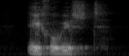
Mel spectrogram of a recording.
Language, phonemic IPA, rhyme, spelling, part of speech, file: Dutch, /ˌeːɣoːˈɪst/, -ɪst, egoïst, noun, Nl-egoïst.ogg
- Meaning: egoist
